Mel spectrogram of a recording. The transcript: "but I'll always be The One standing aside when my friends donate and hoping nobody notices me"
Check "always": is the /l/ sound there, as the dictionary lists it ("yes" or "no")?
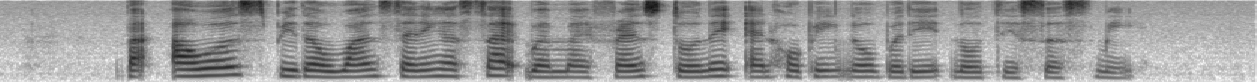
no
